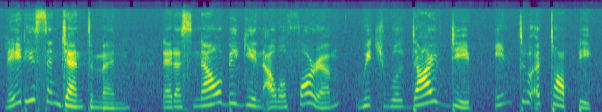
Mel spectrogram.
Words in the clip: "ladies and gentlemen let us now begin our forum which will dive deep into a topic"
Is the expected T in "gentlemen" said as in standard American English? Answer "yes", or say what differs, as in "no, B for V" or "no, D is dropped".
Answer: yes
